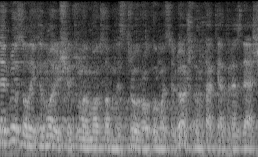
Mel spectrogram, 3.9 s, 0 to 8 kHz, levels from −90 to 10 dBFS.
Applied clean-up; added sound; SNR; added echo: none; none; none; reverberation time 2.2 s.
